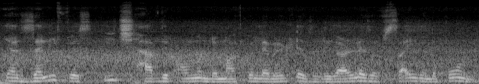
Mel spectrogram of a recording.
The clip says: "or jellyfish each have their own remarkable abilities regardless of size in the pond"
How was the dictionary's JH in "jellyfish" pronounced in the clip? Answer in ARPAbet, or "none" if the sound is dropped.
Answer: Z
